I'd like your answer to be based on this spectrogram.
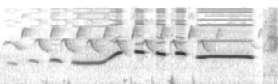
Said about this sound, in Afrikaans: Dit was ook nie hoe te lank nie of Mani Muur hoor iemand al fluitende in die veldpaadjie aangestap kom.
